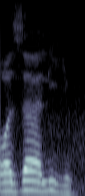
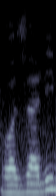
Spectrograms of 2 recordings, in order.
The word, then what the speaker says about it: Ghazali: Bawah cara baca Ghazal tu boleh baca dengan tasydid zai wa bi tasydid zai ataupun zai al-mu'jamati nisbatun ila Ghazal. Bawah tu boleh baca Ghazal dengan tasydid ataupun baca dengan takhfif.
